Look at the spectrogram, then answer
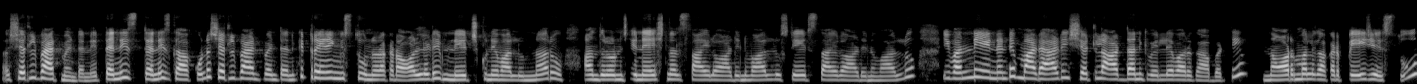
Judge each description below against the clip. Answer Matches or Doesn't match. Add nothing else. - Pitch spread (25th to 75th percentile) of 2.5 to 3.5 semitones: Doesn't match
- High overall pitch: Matches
